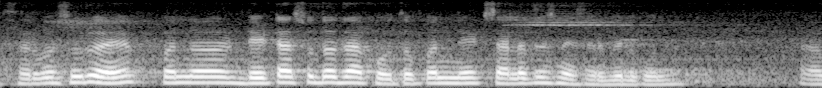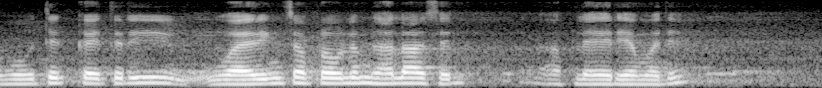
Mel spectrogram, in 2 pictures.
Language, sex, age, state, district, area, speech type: Marathi, male, 18-30, Maharashtra, Wardha, urban, spontaneous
